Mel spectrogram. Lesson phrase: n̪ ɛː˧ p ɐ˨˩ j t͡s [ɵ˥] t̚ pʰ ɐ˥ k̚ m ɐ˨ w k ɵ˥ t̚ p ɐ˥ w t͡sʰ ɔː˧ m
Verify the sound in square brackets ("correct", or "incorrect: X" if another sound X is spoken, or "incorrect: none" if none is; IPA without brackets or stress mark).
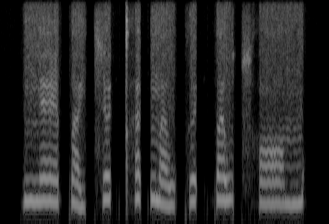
correct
